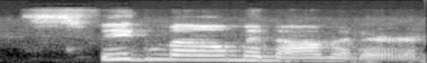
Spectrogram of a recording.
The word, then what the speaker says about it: sphygmomanometer: stigma numb meter stigma sphygmomanometer there it is sphygmomanometer you have to make sure that you get the right uh emphasis on the right syllable right the sphygmomanometer is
